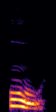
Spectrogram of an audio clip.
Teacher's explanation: When you say u, your tongue is back, lips are rounded like a small circle.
